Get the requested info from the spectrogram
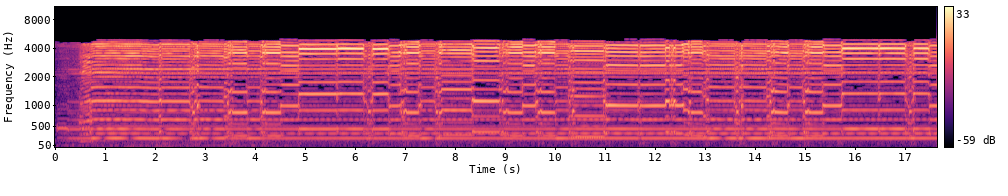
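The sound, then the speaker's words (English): Bagpipe music played by a bagpiper plays steadily throughout, a constant droning bass under a shifting, reedy melody, loud and unbroken with no voices. “You know, it's not every day that I have a bagpipe as background music.”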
